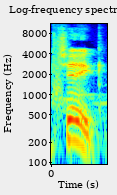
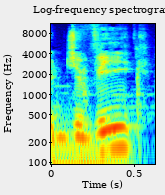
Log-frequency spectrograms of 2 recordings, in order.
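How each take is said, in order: First: The name is said with one syllable. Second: The name is said with two syllables. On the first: The speaker calls it right. "you pronounce it Jake" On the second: The speaker calls it wrong. "or Javik"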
